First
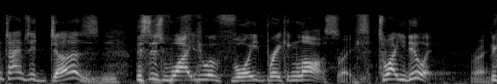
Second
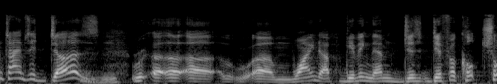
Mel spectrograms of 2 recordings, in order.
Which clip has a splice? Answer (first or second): first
